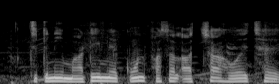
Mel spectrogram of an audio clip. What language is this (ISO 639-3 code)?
mai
